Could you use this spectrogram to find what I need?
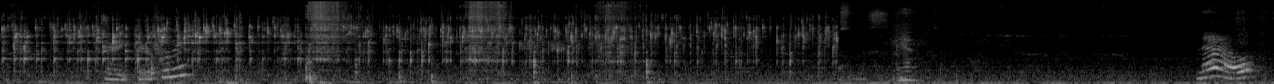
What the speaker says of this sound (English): And now we're going to add our rice.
